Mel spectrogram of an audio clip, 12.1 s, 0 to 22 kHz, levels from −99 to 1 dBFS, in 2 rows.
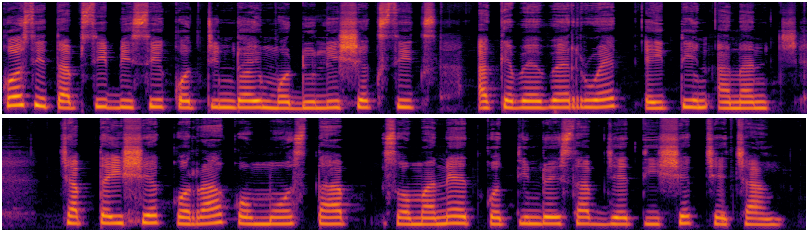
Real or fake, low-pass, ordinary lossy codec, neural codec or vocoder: real; none; none; none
